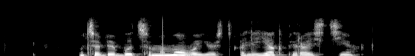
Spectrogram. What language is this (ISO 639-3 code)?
bel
